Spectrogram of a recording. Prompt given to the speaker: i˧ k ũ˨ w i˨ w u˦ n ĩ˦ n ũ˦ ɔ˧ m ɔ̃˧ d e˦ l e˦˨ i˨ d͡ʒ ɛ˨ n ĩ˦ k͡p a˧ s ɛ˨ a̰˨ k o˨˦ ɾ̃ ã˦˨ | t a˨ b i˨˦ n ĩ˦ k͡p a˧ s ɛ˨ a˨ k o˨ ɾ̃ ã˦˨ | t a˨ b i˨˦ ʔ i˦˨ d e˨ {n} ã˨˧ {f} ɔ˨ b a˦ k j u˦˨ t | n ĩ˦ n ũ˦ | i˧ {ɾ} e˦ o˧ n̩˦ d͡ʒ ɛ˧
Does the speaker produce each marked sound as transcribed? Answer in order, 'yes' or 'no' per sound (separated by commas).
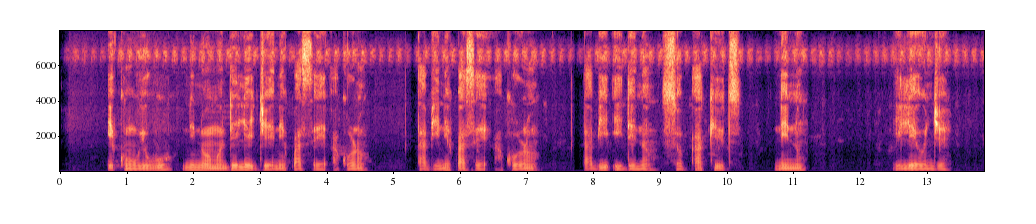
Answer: yes, no, no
